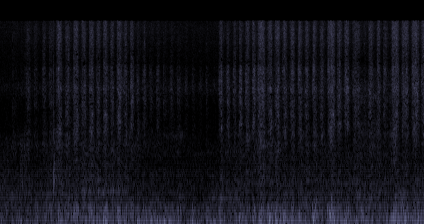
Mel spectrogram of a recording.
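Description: Rubber eraser scrubbed back and forth on drawing paper, a faint, quick rhythmic rubbing of about six strokes a second, in two runs with a short pause midway.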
